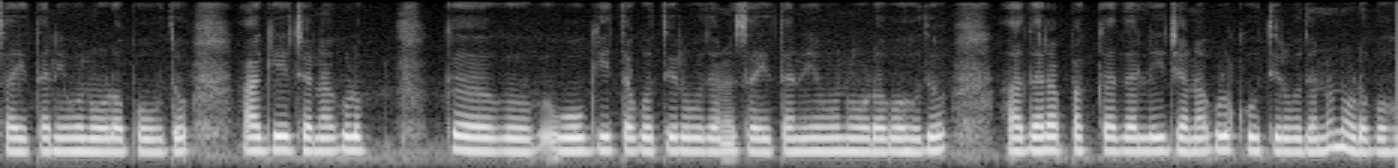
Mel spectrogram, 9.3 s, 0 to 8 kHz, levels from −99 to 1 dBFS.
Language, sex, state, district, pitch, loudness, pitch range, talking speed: Kannada, female, Karnataka, Mysore, 200 Hz, -13 LUFS, 195-205 Hz, 95 wpm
